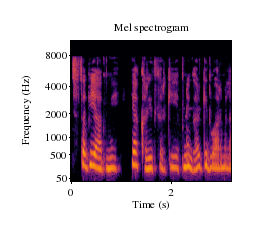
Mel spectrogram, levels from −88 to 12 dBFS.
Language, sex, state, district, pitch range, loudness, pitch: Hindi, female, Bihar, Supaul, 215-245 Hz, -18 LUFS, 225 Hz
